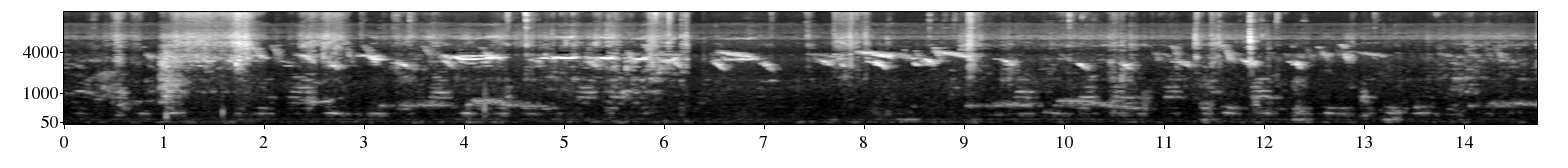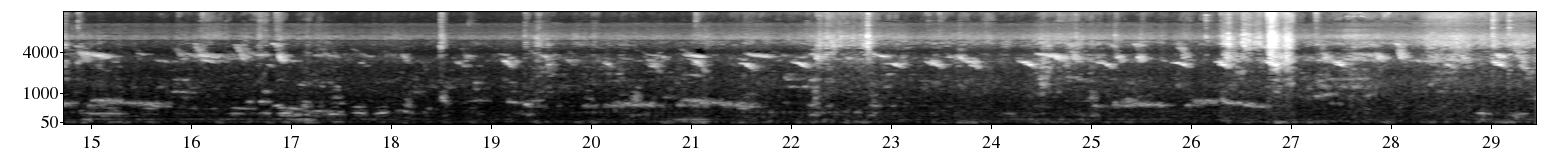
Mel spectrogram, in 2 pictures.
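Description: Many small birds chirping and twittering in the background, with a few short, sharp scrapes and clicks from scaling and washing small fish, the loudest near the end.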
